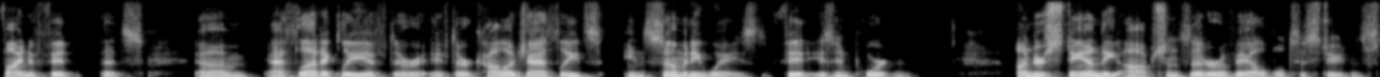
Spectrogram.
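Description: The voice has vocal fry and ordinary pitch variation at a moderate pace. The background is quiet. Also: man. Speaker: presenter. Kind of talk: presentation to parents. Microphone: video call.

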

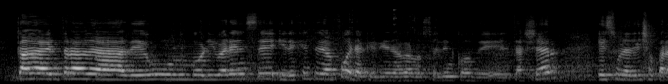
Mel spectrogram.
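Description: Speaking at a moderate pace with ordinary pitch variation, a woman swings widely in loudness, with audible room echo and light background noise. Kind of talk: press statement to reporters. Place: hall. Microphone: handheld.

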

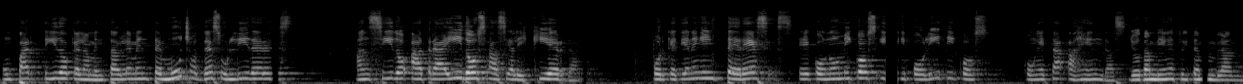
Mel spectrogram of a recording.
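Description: Woman with a high pitch at a moderate pace. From Puerto Rico. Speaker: teacher and activist; public speaker. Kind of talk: impassioned speech. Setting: legislative chamber with audience. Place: hall. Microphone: handheld.

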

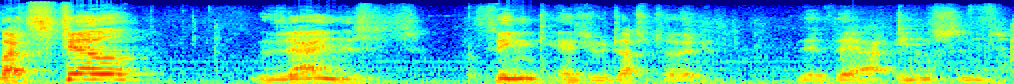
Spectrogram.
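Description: A man with a German accent speaks at a fairly slow pace. Light background noise and audible room echo are present. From Germany. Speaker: Holocaust survivor and author. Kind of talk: public lecture. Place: classroom. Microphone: camera far.

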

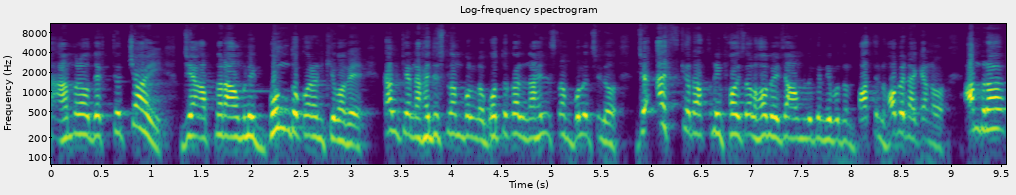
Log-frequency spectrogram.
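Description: A man's animated, high-pitched voice with ordinary pitch variation. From Gopalganj, Bangladesh. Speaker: political commentator vlogger. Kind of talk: political monologue vlog.

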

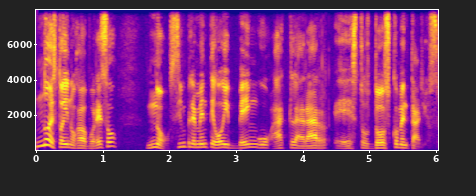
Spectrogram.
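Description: In a quiet background with a dry sound and no echo, a man with a slight Mexican accent speaks fairly slowly at a fairly high pitch, his intonation lively. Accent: slight Mexican tinge. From rural Guatemala. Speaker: YouTuber. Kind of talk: casual vlog monologue. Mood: earnest, explaining, apologetic. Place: home room. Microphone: handheld.

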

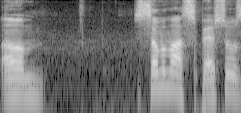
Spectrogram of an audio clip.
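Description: The speaker is a man. Ordinary variation shows up in his pitch. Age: 20s. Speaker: gaming YouTuber. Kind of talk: casual chat. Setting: home recording with co-host. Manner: rambling, loose delivery.

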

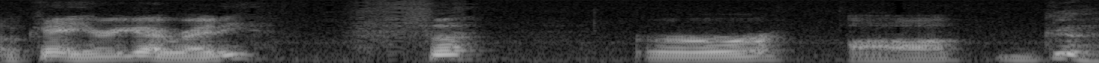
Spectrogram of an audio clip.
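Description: A man at a fairly slow pace. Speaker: children's educator. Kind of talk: children's phonics lesson. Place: home room.

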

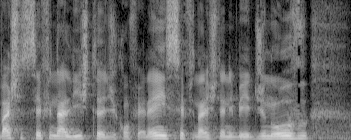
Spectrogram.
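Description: The voice moves at a moderate pace with an animated tone. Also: man. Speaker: basketball podcast host. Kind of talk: casual banter. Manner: animated, slangy.

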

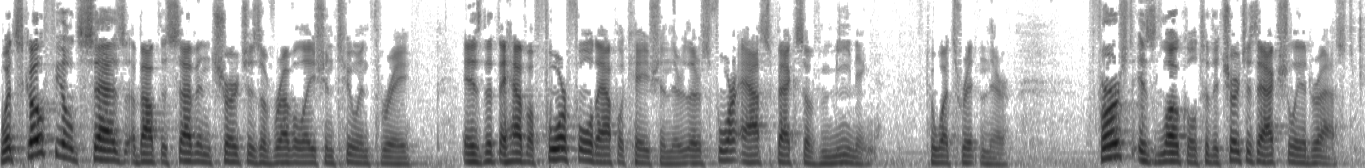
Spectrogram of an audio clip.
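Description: A man at a moderate pace, with ordinary pitch variation, big swings in loudness, and a quiet background. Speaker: church lecturer. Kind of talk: lecture. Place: hall. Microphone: podium.

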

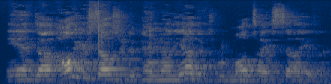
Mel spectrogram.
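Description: Speaking at a fairly quick pace, a man has a high pitch and ordinary pitch variation. Room echo is audible, along with light background noise. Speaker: physiology instructor. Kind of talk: lecture. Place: classroom. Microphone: camera far.

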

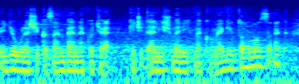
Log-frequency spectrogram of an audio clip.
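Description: Noticeable background noise is present. Over it, a man talks at a fairly quick pace. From southern Hungary, Pécs; Hungary. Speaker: music student, classical guitarist. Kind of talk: interview; interview answer. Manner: hesitant, repeats words. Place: hall.

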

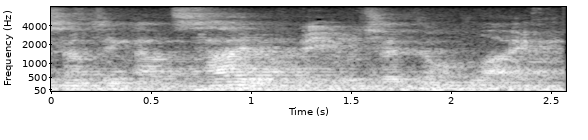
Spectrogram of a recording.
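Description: There is strong room echo and noticeable background noise around this man's voice. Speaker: minister giving a talk. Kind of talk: sermon. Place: church. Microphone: camera far.

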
